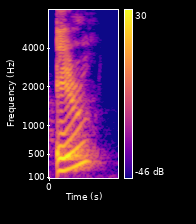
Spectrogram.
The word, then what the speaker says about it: Earl: Entonces, ya cuando puede hablar con ella, le dice que se llama Earl. Así como aire, pero con L al último. – Earl.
